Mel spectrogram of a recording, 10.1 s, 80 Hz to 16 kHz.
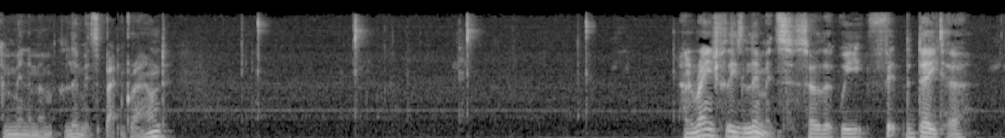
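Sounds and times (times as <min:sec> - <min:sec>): computer mouse clicking: 0:02.4 - 0:02.7, 0:03.5 - 0:04.8, 0:05.7 - 0:06.8.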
